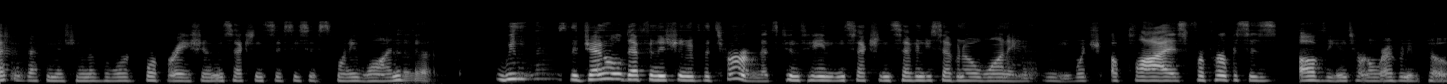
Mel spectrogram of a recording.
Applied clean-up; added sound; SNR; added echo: neural mask model DeepFilterNet 3.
